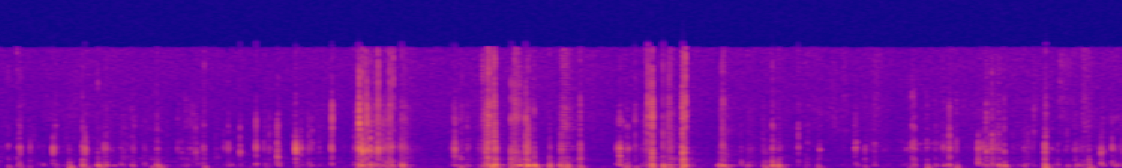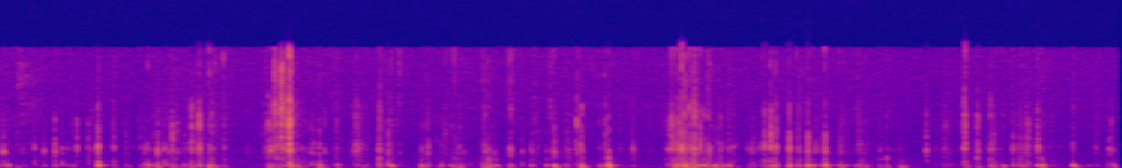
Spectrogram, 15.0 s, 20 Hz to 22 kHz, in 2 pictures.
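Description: Long nails scratch and tap the bristles and rim of a small round light blue silicone scalp massager brush. The result is a steady, dense patter of soft, quick ticks and scrapes, mostly low-mid in tone, with brief brighter flurries of scratching near 2.5, 9.5 and 12 seconds.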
